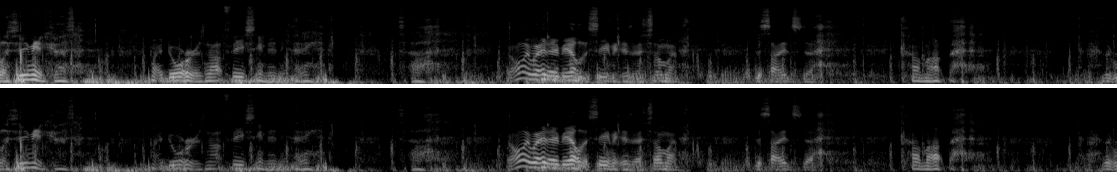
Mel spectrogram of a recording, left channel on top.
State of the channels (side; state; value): right; quieter; 3.6 dB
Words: to see me because my door is not facing anything. So the only way they'd be able to see me is if someone decides to come up the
